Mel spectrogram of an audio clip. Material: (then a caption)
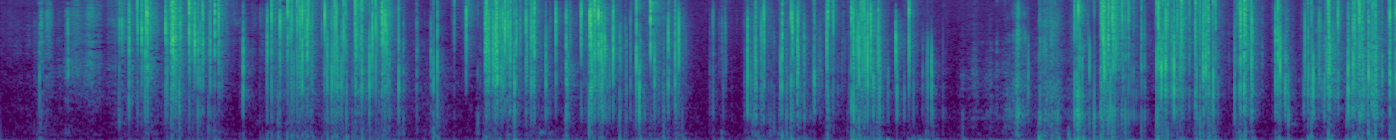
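Waxed cotton. Fingers fold a pink daisy-print beeswax-coated cotton food wrap held up close to the microphones, then peel and pull its stuck halves apart. Dense, uneven crinkling and crackling fill the clip, with sharper tearing bursts that reach bright highs over a low rumble. The sound grows fuller and louder toward the end as the halves separate.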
